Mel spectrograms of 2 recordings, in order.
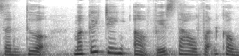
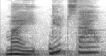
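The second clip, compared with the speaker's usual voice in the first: mildly startled question, pitched higher; slight astonishment; 6 semitones higher, 3 dB louder than usual. A narrator's reading. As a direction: ask it with a touch of surprise. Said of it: "nét mặt cũng có chút kinh ngạc".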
